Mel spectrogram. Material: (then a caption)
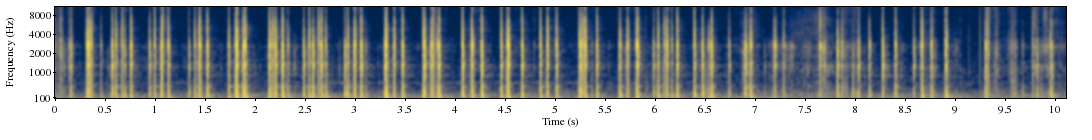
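Metal. Long purple nails tap and scratch the small, hollow, silver metal microphone capsules of a Tascam DR-05 recorder. The result is a fast, irregular run of dozens of sharp, bright clicks with a metallic ping near 2.6 kHz, each dying out almost instantly over a quiet background.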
